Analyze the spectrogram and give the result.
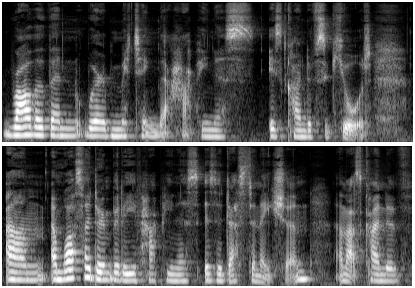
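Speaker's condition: No condition

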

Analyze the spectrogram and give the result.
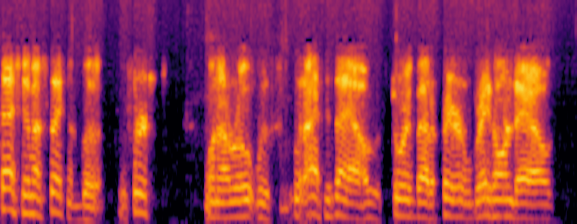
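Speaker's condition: Parkinson's disease; Parkinson's disease diagnosed 1999, retired 2004 due to disease; says people with Parkinson's, including himself, are slow, sometimes talk funny, sometimes slobber

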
